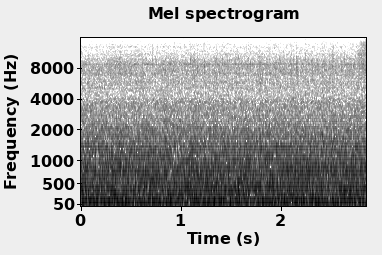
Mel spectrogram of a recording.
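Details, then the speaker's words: Hitachi Yutaki S 14 kW heat pump outdoor unit (RAS-5WHVNP), compressor at 82 Hz, 18% short of 100 Hz. Steady low hum and even fan rush with no knocks or rattles. Healthy. "Posłuchajcie jak to wygląda w sprężarkach tej chwili działa częstotliwością 82 herców a także do setki jeszcze brakuje 18 procent"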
